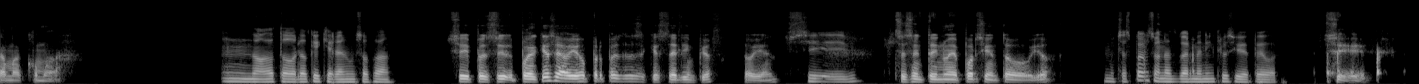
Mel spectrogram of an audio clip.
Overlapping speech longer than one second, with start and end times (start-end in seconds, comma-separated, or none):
none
